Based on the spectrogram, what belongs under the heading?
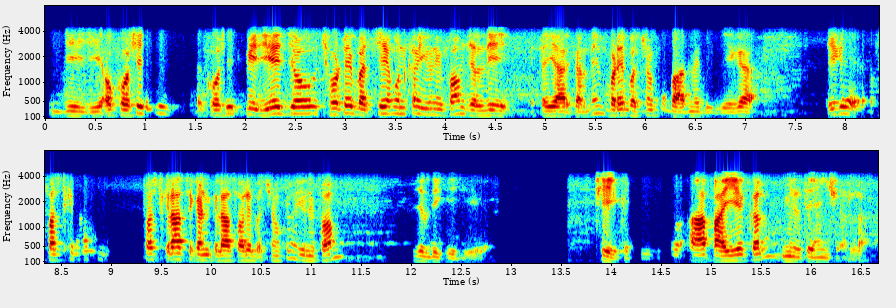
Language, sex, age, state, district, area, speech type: Urdu, male, 30-45, Uttar Pradesh, Balrampur, rural, conversation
